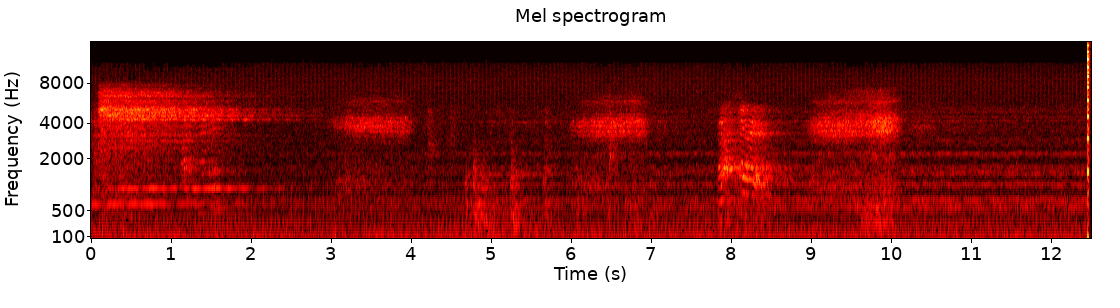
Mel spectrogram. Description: Sleeping and snoring.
